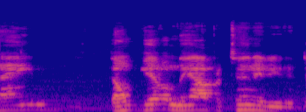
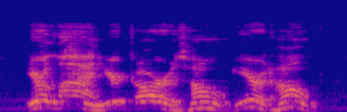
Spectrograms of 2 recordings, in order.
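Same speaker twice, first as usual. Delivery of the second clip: put-on scream, higher-pitched; 5 semitones higher than usual. Retelling a phone call where the caller screamed at him: imitating someone screaming. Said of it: "he's screaming at me".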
